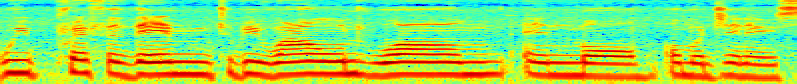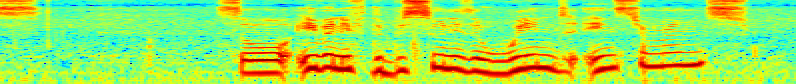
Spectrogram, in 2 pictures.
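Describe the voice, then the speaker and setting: A woman with a French accent speaks at a fairly slow pace. Her tone is dark and mellow, with ordinary pitch variation. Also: medium pitch for a woman. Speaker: bassoonist. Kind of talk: interview answers, reading own questions aloud. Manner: halting, many fillers.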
